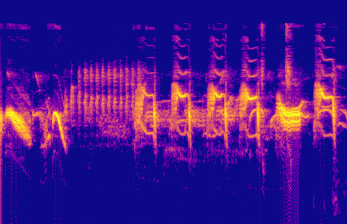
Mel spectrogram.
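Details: A Chinese hwamei, recorded as a multi-voiced song for training other hwameis, sings a loud, varied run of rich whistles and slurred phrases, with a brief buzzy trill, repeated in quick bursts about every half second.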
